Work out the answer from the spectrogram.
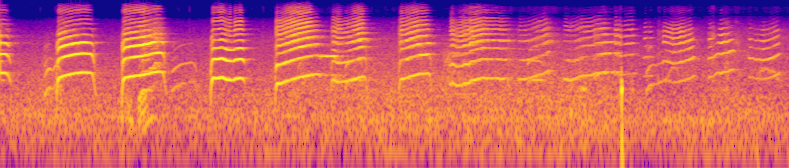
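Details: Baby Australian magpie begging for food in Australia: several loud, harsh, rising squawks that grow softer and more drawn out toward the end, with a single sharp click partway through.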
